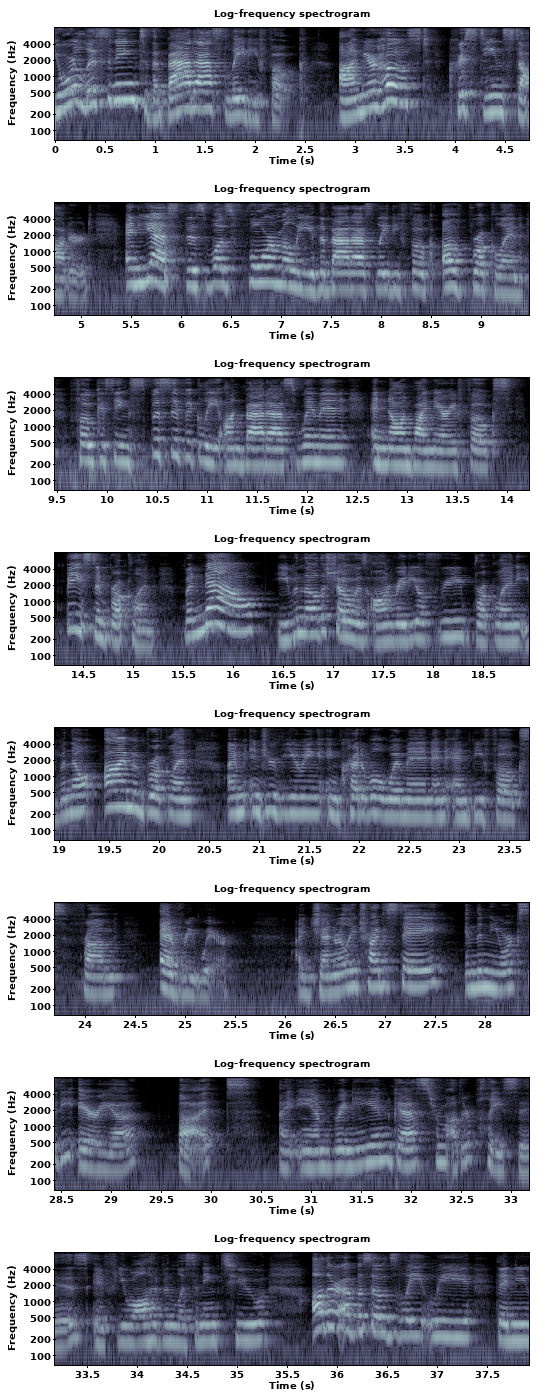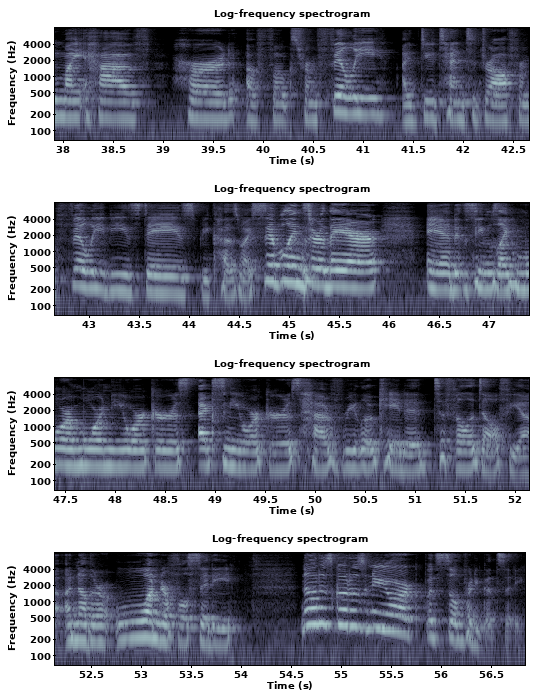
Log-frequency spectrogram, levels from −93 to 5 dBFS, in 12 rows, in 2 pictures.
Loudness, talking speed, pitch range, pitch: -28 LUFS, 150 wpm, 180-230 Hz, 200 Hz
